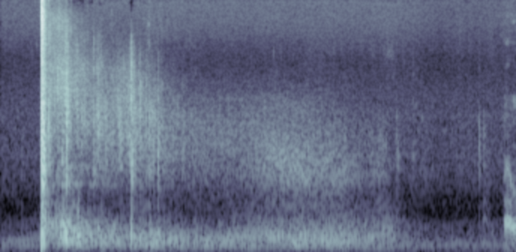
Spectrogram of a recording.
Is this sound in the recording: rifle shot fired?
yes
